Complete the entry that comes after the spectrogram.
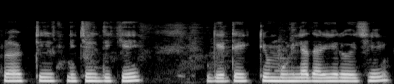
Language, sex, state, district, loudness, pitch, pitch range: Bengali, male, West Bengal, Cooch Behar, -13 LUFS, 160 Hz, 160-165 Hz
